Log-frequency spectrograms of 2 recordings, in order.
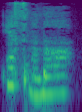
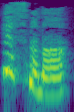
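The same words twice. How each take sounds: First: Soft, dutiful yes; hushed, meek reply; meek daughter. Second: Mock-dutiful singsong yes; mild mocking mimicry; mocking imitation. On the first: Retold or imitated. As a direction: mumble it like an obedient girl. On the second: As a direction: parrot her daughter's meek reply. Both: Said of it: "she says".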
